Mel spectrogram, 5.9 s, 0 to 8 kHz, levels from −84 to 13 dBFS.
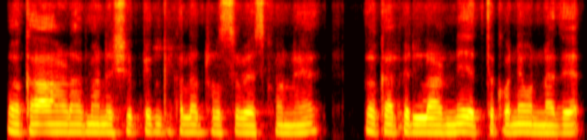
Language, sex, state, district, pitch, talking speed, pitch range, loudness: Telugu, male, Telangana, Hyderabad, 120 Hz, 110 wpm, 115-125 Hz, -16 LUFS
